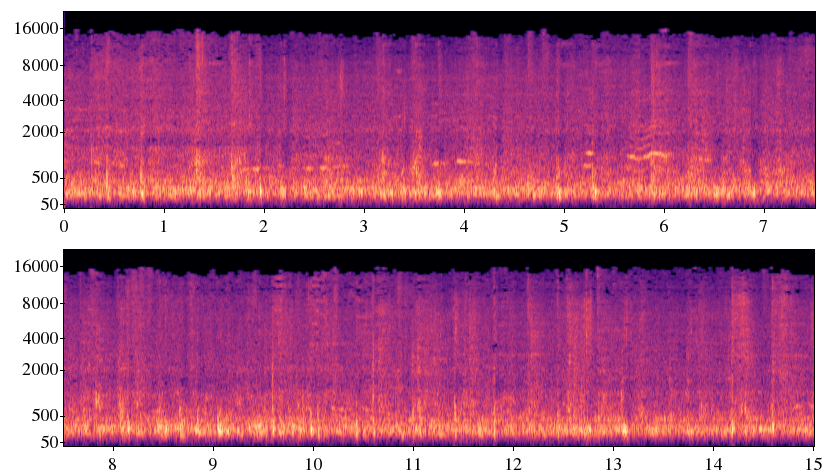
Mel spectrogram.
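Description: Passenger train running along the track, heard from the doorway of a moving coach: a steady rumble of wheels on rail with frequent clicks and rattles.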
